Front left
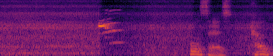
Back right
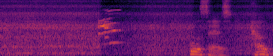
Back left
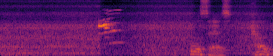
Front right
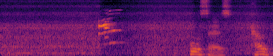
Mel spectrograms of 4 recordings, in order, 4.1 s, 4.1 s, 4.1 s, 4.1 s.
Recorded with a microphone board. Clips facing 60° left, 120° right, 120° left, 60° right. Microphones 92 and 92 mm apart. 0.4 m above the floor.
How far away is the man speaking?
About 1.2 m.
